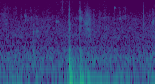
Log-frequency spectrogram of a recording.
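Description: A bowl thuds onto a carpeted rink.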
